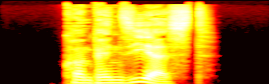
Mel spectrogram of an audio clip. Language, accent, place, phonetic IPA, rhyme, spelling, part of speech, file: German, Germany, Berlin, [kɔmpɛnˈziːɐ̯st], -iːɐ̯st, kompensierst, verb, De-kompensierst.ogg
- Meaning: second-person singular present of kompensieren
